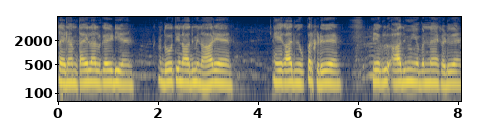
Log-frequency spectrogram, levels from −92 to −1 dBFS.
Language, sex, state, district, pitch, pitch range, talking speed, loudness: Rajasthani, male, Rajasthan, Churu, 180 Hz, 175-185 Hz, 165 wpm, -15 LUFS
